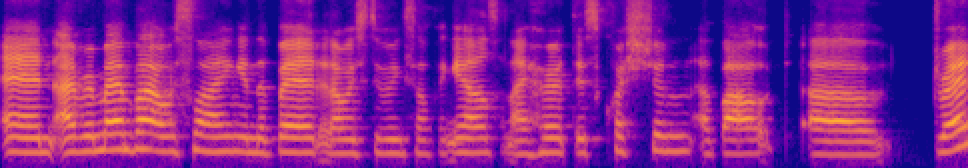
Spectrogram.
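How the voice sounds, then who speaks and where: With a Danish accent, the voice has a bright, sharp tone at a moderate pace on a very clean recording with a silent background. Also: woman. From Denmark. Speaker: trivia competitor, rookie. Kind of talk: casual interview.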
